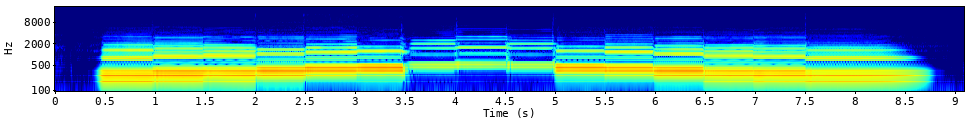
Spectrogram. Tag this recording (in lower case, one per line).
wind instrument
musical instrument
music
